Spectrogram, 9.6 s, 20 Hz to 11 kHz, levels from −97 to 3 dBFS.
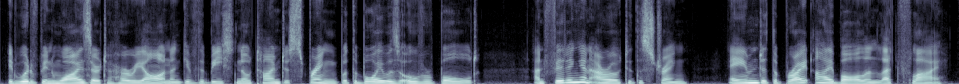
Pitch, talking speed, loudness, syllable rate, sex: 195 Hz, 240 wpm, -17 LUFS, 5.2 syllables/s, female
